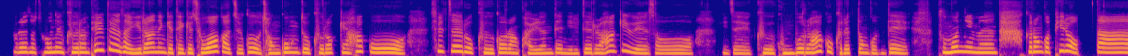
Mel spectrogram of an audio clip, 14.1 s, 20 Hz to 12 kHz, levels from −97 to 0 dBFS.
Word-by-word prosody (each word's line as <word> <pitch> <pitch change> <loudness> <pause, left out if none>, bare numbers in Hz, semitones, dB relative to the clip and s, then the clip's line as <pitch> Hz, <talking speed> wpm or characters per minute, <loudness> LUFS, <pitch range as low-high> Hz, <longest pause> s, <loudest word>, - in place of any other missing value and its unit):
그래서 270 -1 -1
저는 270 0 +1
그런 265 +1 +1
필드에서 370 - +1
일하는 260 +4 +1
게 240 -2 0
되게 235 -1 0
좋아 265 +7 +4
가지고 245 -2 0
전공도 240 +3 0
그렇게 235 +2 -3
하고 250 -6 +2 0.3
실제로 320 -4 +1
그거랑 235 0 -1
관련된 220 +1 -2
일들을 225 +2 -1
하기 325 0 -1
위해서 210 -2 -2 0.4
이제 200 -1 -5
그 225 -2 0
공부를 240 +4 +1
하고 300 +1 +1
그랬던 230 0 -2
건데 215 0 -2 0.4
부모님은 260 -2 +3
"다 - - -9 0.3
그런 295 +1 +2
거 280 -2 0
필요 340 0 +2
없다. 265 +1 +1
250 Hz, 305 characters per minute, -24 LUFS, 225-275 Hz, 0.4 s, 좋아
